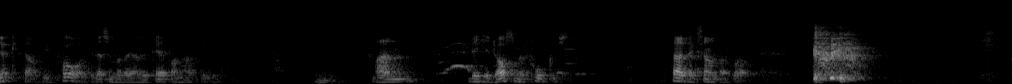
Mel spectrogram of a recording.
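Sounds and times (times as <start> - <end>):
speech: 0.0 - 2.4, 3.2 - 5.8, 6.7 - 8.7
single harsh cough: 8.1 - 8.9.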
